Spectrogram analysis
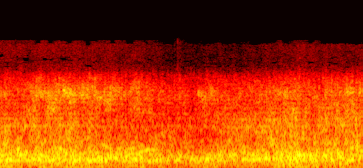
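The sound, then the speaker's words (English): A cruise ship's hull grinding against ice in a foggy ice field among icebergs, recorded by a passenger: a steady, loud, growling roar with a deep rumbling low end that keeps going without a break for the whole stretch, with no voices. “I mean, it was like a growling, scraping, booming sound when they hit.”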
